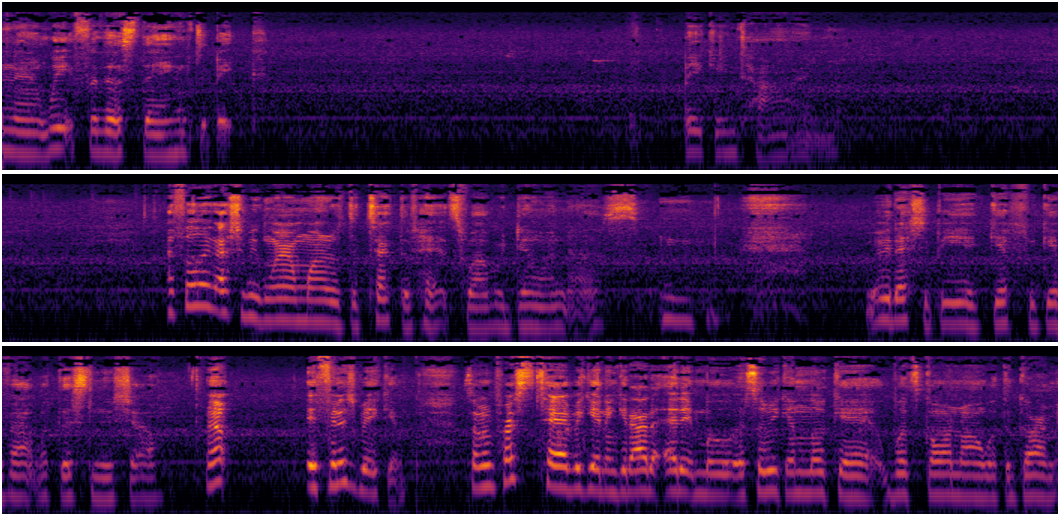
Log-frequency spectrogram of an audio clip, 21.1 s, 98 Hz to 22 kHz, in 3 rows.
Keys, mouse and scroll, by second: 17.9 Tab.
